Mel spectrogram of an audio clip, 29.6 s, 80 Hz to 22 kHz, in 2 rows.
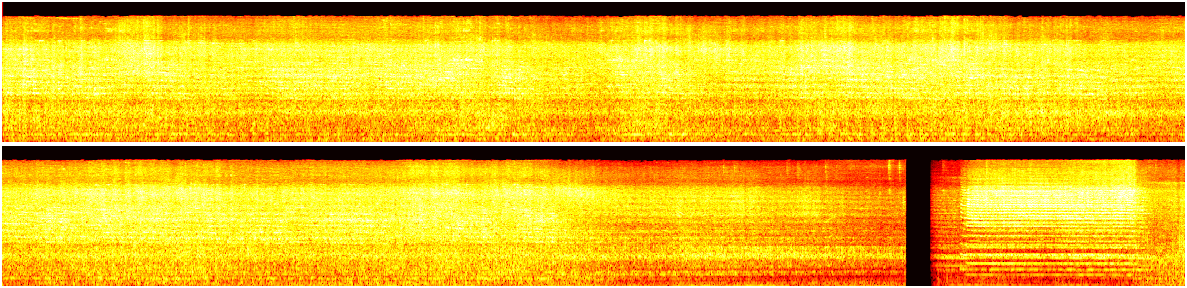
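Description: Passenger coaches passing close at speed, wheels clattering over the rail joints in a continuous rushing roar. Near the end an EMD WDP4 diesel locomotive sounds its horn in one long, steady chord as it approaches.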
